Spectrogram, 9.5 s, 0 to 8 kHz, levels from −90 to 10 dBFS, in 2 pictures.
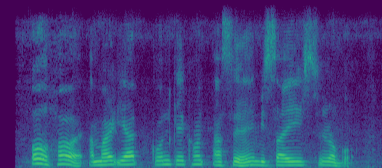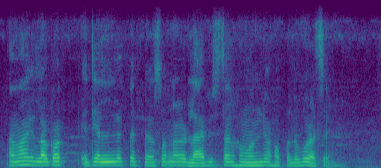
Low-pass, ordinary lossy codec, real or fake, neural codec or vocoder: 7.2 kHz; Opus, 32 kbps; fake; codec, 44.1 kHz, 7.8 kbps, DAC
